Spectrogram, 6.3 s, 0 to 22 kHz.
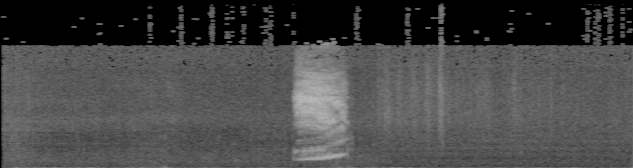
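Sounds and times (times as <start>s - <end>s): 
steady low background noise: 0.0s - 6.3s
Eurasian bullfinch Pyrrhula pyrrhula soft upward-sliding piping note: 3.0s - 3.5s.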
